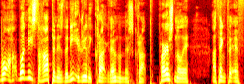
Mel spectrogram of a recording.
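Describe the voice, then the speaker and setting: Recorded very cleanly against a silent background, with a dry, close sound and no echo, a man with a Scottish accent speaks at a moderate pace in an animated tone with lively intonation. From Scotland. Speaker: podcast host. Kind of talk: casual rant. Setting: home recording.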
